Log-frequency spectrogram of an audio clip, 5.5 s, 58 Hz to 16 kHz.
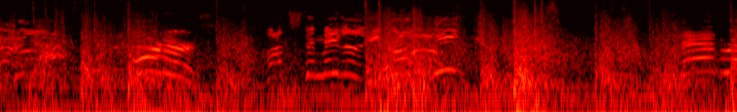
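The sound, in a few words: gunfire between Grenadiers and rifle squad in Company of Heroes 2 (video game)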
